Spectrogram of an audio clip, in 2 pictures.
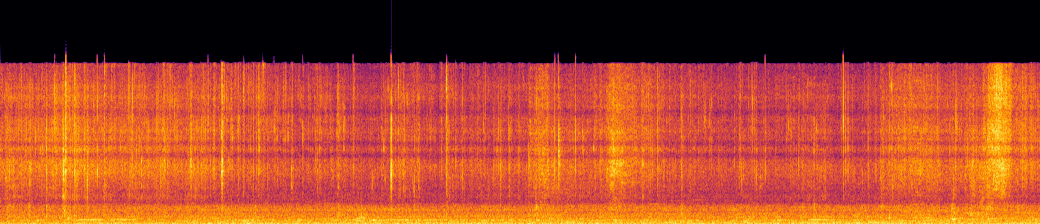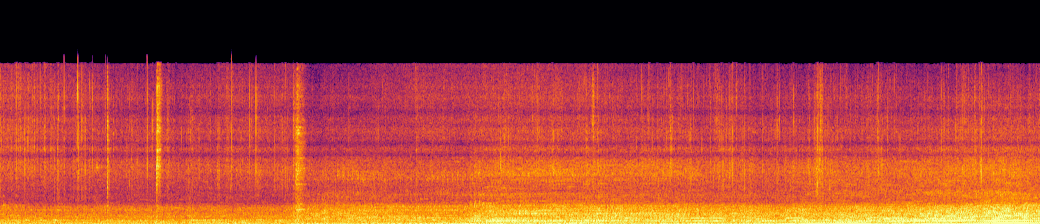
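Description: Food sizzling on a hot griddle, a steady frying hiss with a few sharp clicks. About two-thirds of the way through, it grows louder.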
